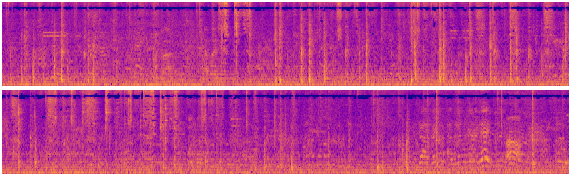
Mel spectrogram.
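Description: A large curved fish knife chopping through a mahi-mahi into steaks on a wooden block: repeated sharp, irregular chops, thickest about four to five seconds in and again from about eight to fifteen seconds. Voices and a low steady rumble run underneath.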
